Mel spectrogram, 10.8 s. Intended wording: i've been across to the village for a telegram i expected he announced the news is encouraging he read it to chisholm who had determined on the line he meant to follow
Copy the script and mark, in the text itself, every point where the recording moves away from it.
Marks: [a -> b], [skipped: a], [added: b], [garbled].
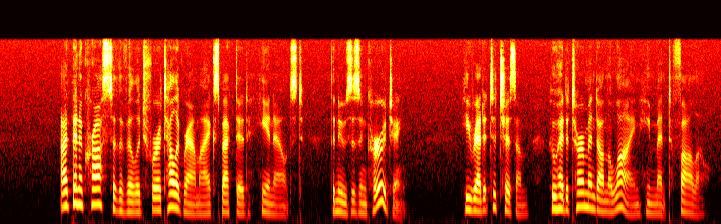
i've been across to the village for a telegram i expected he announced the news is encouraging he read it to chisholm who had determined on the line he meant to follow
